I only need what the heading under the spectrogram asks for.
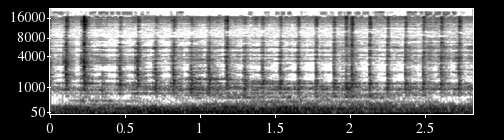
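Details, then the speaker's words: VW Gol 1.6 that stalled over a bump and won't start, no ECU communication with the scanner: engine off, quick regular ticking over a low hum with occasional strange knocks from the electronic throttle body, caused by low supply voltage. "Está emitiendo ese sonido y cada tanto hace unos golpeteos bastante extraños, así que tenemos que estar revisando esto, a ver qué es lo que está pasando acá."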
